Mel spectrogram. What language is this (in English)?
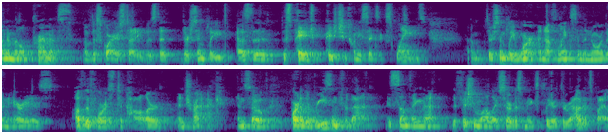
English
